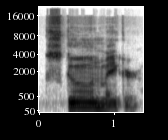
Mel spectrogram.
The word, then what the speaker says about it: Schoonmaker: name of Luke's uh pronounced last name is Schoonmaker schoon maker I guess um I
